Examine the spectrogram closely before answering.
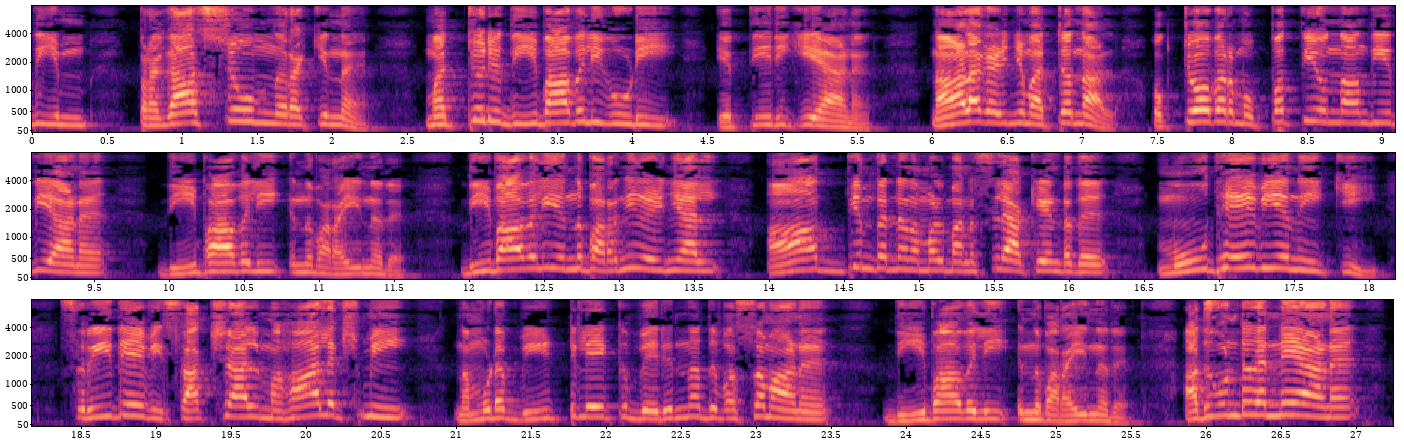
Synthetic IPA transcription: ðijum | prɐɣaːɕɐʋumnirɐkːunːɨ̰ | mɐtːo̞ɾud̪iːbaːʋɐlikuːɽi | e̞t̪ːijiɾikʲːuɣɐjaːɳɨ̰ | naːɭekɐɻiɲːɨmɐtːo̞nːa̰ːɭ | o̞k̚to̞ːbɐrmupːɐt̪ːio̞nːaːnd̪ijɐðijaːɳɨ | d̪iːbaːʋɐliʔe̞nːɨpɐrɐjunːɐðɨ̰ | d̪iːbaːʋɐlie̞nːɨp̬ɐrɐɲːɨkɐɻiɲːaːl | aːd̪jɐmt̪ɐnːe̞nɐmːɐɭmɐnɐsːilaːkːe̞ːɳɖɐðɨ | muːd̪ʱe̞ːʋijɐniːkːi | ɕriːd̪e̞ːʋisaːkʂaːlmɐɦaːlɐkʂmi | nɐmːuɽe̞ʋiːʈːile̞ːkːɨʋɐɾunːɐd̪iʋɐsɐmaːɳɨ | d̪iːbaːʋɐlie̞nːɨpɐrɐjunːɐðɨ̰ | ɐðuɣo̞ɳɖɨt̪ɐnːe̞jaːɳɨ

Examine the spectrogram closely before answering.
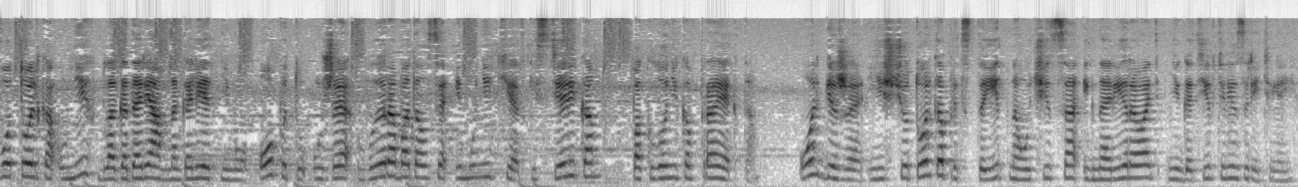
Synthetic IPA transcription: vo̞t̪ːo̞lʲkəʔʊnʲixblˠəɡəd̪ɐɾʲamnəɡɐlʲet̪ʲnʲɪmʊopɨt̪ʊʔʊʐɛvɨɾəbət̪əlˠsʲəʔɪmːʊnʲɪtʲʰe̞t̪kʲɪsʲtʲeɾʲɪkəmpɐklˠonʲːɪkəfpɾɐɛkt̪ə | olʲɡʲɪʐɨjɪɕːo̞t̪o̞lʲkəpɾʲɪt̪st̪ɐit̪nəʊt͡ɕit̪sːəʔɪɡnɐɾʲiɾəvətʲnʲɪɡɐtʲiftʲɪlʲɪzɾʲitʲɪlʲɪj

